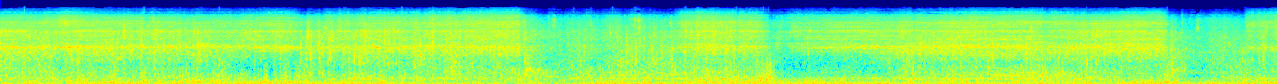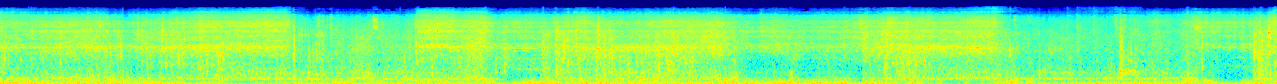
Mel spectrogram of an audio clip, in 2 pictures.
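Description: Wind noise on the microphone mixed with tyre roar and the rattle of a mountain bike riding fast down a rough dirt trail, with many small knocks as it hits bumps.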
